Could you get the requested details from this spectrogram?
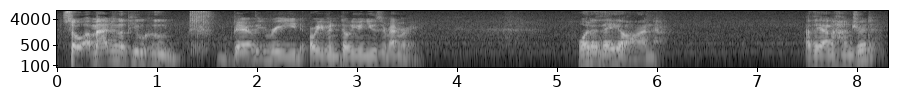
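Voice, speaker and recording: A man's voice: medium pitch, fairly quick, pauses often, slight background noise. A man vlogging in a casual rant to camera, rambling and self-mocking as he jumps between thoughts.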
